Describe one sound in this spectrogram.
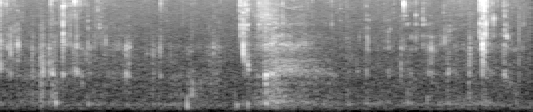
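A crisp bun crackles as fingers pick at a burger.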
